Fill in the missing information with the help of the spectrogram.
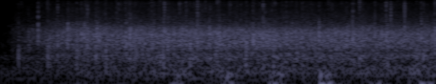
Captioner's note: audience applauding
